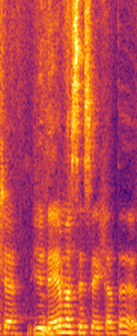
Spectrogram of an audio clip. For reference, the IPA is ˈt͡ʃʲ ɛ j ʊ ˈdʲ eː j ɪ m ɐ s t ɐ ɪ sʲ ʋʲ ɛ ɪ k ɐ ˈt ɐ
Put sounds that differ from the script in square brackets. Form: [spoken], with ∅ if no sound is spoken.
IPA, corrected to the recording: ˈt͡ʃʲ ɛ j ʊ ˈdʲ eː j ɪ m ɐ s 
